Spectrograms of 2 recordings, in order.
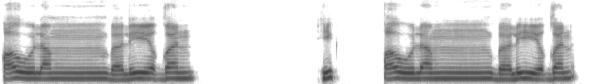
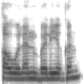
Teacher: पर नून साकिन के बाद यानी तनवीन में जो नून साकिन छुपा होता है उसके बाद यहाँ पर बा आ रहा है, तो यहाँ पर भी होगा इक़लाब, यानी इसमें जो नून साकिन है ये कन्वर्ट हो जाएगा मीम साकिन में, और साथ में होगा गुन्ना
